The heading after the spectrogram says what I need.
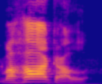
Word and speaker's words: Mahakal: Yeah, Did you like Mahakal? That's how they pronounce it in the movie.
